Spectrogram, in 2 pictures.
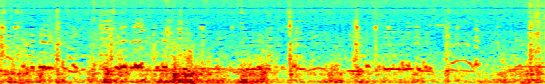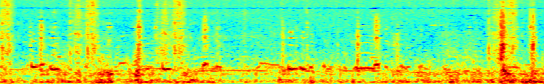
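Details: Wintering tundra swans in the rice-field countryside of the Nogi plain, Hakuta, Yasugi, Shimane, Japan, a flock of several hundred come from Eurasia; many overlapping mid-pitched wavering calls form a steady chorus over a low rumble.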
